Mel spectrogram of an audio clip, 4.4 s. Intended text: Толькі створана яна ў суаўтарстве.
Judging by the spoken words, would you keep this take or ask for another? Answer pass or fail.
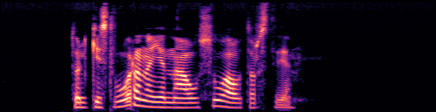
pass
